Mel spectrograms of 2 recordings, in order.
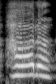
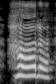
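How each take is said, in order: First: "harder" cried loud and high, falling; louder cry. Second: "harder" again, a bit less loud, falling. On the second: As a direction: ease off on the second "harder". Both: Retold or imitated. Repeated mock passion cry.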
